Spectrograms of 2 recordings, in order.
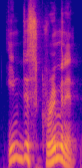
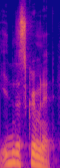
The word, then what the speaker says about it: indiscriminate: Indiscriminate. Indiscriminate. Which is there's no silent letter except that E. Indiscriminate.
